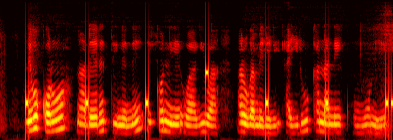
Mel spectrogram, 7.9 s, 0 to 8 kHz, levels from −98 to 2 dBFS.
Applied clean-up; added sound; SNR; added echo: none; Stream; 4 dB; none.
